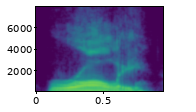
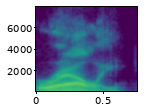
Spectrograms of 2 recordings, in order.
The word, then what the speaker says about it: Raleigh: Having been born in Raleigh, it's pronounced Raleigh, not Rally.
